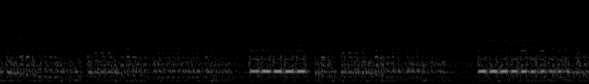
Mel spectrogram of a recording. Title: Xbox 360 slim strange noise when reading disc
